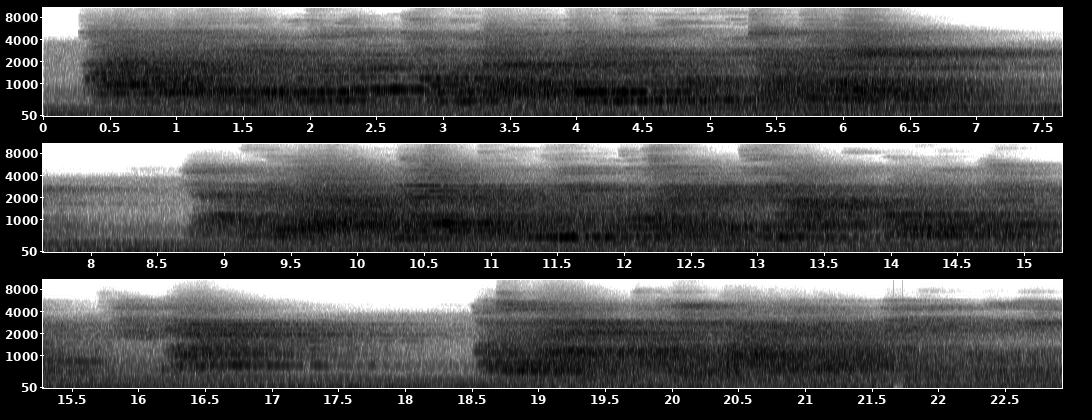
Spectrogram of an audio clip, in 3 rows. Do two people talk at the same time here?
No

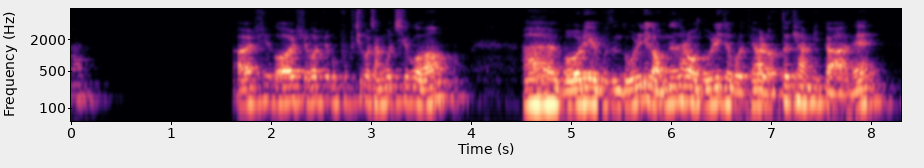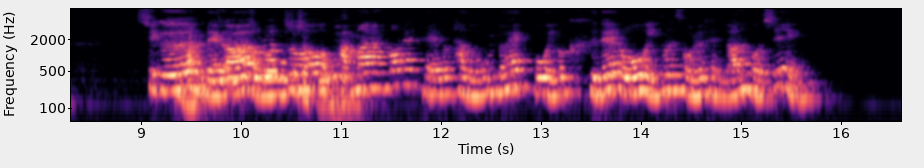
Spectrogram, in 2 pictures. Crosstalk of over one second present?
Yes, from 9.3 s

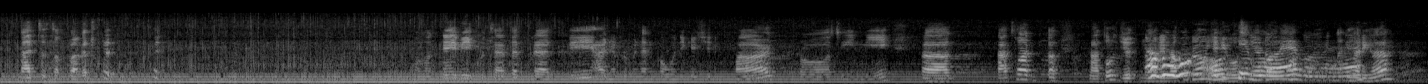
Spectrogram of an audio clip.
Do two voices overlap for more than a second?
Yes, from 11.4 s

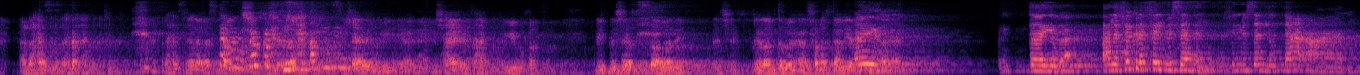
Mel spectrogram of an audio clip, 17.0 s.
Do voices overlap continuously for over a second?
Yes, from 2.7 s

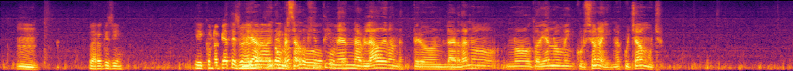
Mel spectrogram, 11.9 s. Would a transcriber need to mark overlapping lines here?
Yes, from 3.6 s

